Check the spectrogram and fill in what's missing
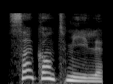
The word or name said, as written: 50000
